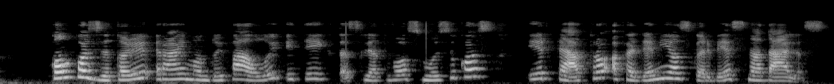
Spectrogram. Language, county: Lithuanian, Kaunas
